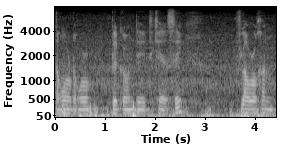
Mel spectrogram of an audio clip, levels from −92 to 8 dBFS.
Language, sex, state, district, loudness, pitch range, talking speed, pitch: Nagamese, male, Nagaland, Dimapur, -21 LUFS, 95-110 Hz, 110 wpm, 105 Hz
